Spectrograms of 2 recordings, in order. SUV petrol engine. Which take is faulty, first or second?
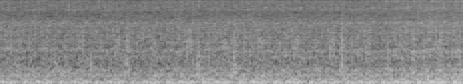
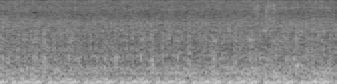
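first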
